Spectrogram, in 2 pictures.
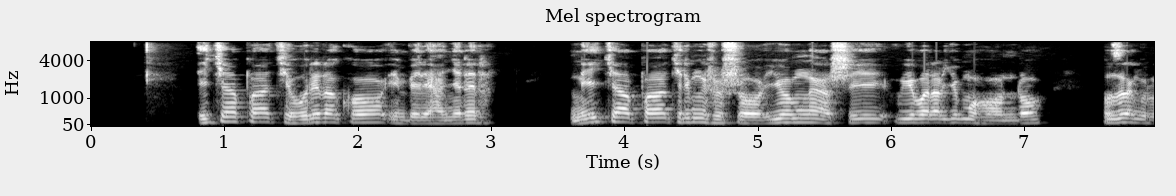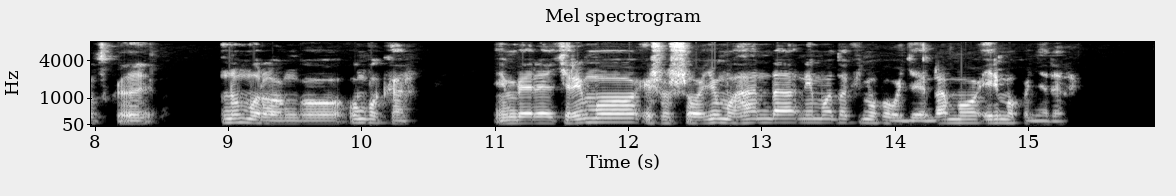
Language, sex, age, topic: Kinyarwanda, male, 36-49, government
